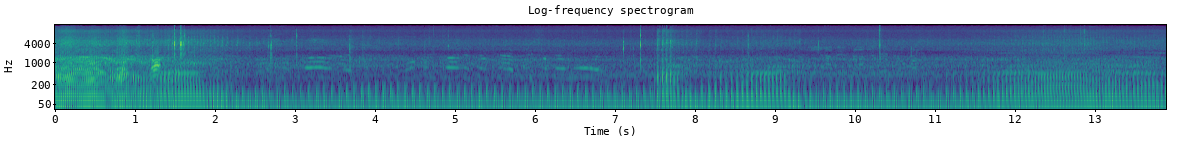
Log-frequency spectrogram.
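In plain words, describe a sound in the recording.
A dirt bike engine revs up and down nearby.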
